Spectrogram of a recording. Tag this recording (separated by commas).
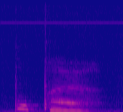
Speech, Child speech, Human voice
